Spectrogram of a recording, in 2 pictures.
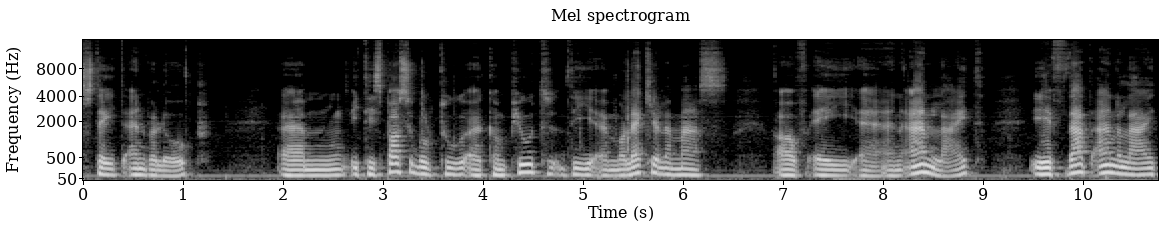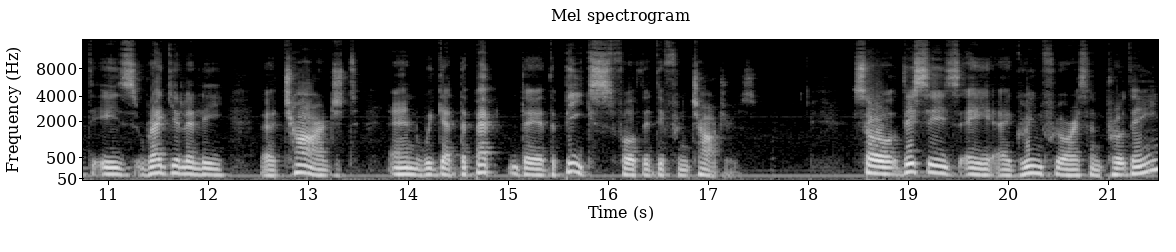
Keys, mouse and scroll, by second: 0.0 click, 0.1 right click, 0.3 click, 0.6 right click, 3.6 shift+right click, 6.9-8.2 drag.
